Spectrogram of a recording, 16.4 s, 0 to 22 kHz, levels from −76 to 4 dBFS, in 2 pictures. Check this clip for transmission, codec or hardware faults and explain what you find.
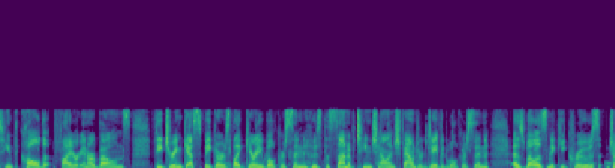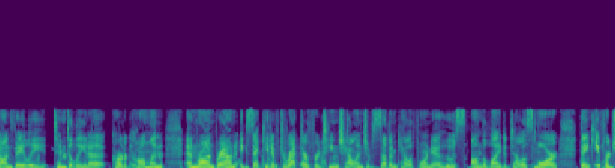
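Three echo-canceller faults appear on this speech call.

Echo leak runs from 1.0 to 15.95 s. A faint copy of the speech trails the original by 311 ms, roughly 20 dB below it. A loudspeaker on the far end was likely picked up by its microphone, and the canceller let some through.

Background gated by the echo canceller occurs twice: 1.94 to 2.05 s and 6.56 to 6.78 s. Each time the room sound drops by about 40 dB, for around a tenth of a second or slightly more. The canceller clamped the microphone while the loudspeaker played, then released it.

Speech suppressed in double talk spans 7.12 to 16.4 s. The talker's voice dips and breaks up in pieces, falling by about 40 dB at worst, across roughly five seconds in total. With both sides speaking, the canceller likely could not separate voice from echo and turned both down.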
